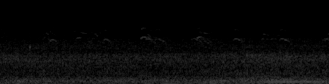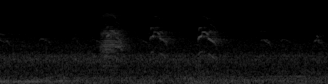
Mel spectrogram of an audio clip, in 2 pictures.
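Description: Faint birdsong: a small bird repeating short high chirps about every half second, and a little over five seconds in, three short harsh caws from a crow.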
